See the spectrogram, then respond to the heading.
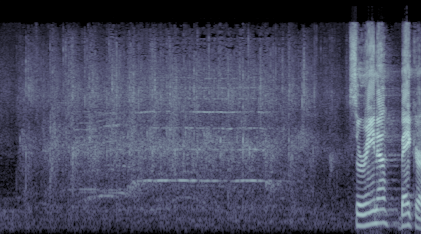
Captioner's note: audience cheering and applauding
